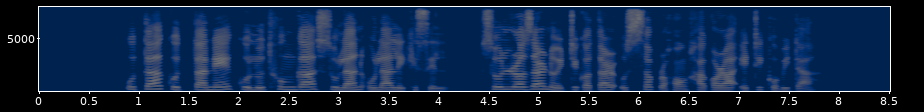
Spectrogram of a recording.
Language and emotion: Assamese, neutral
